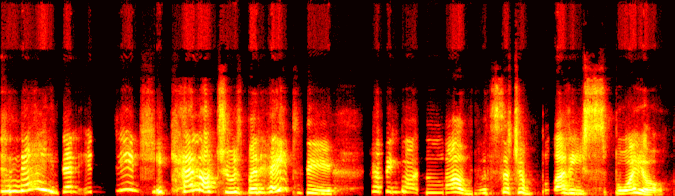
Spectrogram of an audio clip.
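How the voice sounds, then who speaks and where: A woman's voice: extremely high pitch, animated, takes it slowly, fairly bright tone, full character voice, low-quality recording. A young woman playing a bereaved, scornful queen in a Shakespearean radio play, speaking formal verse with biting sarcasm. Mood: anguished scorn. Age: young adult. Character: bereaved mother queen, bitter, scornful and grieving. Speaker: student actor.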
